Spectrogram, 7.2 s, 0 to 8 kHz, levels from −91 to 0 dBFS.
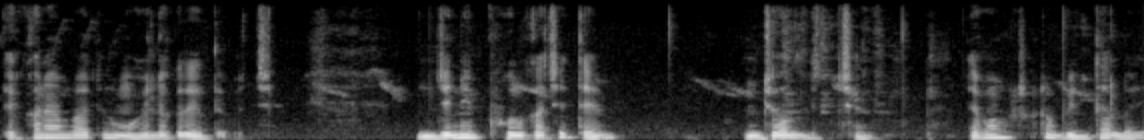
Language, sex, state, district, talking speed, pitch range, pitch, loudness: Bengali, male, West Bengal, Paschim Medinipur, 115 wpm, 135-165 Hz, 145 Hz, -17 LUFS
